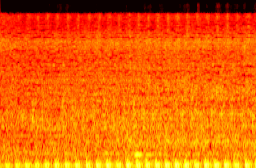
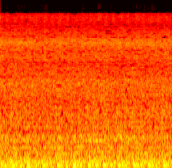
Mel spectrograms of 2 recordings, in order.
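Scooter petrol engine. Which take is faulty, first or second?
first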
